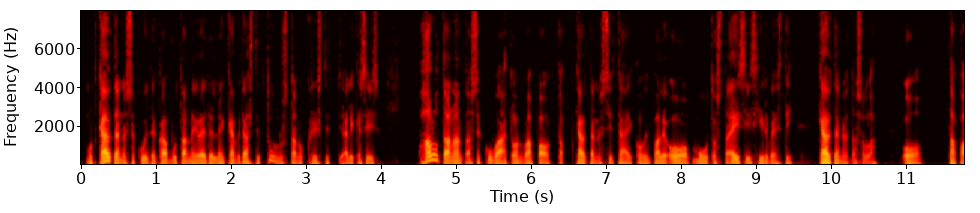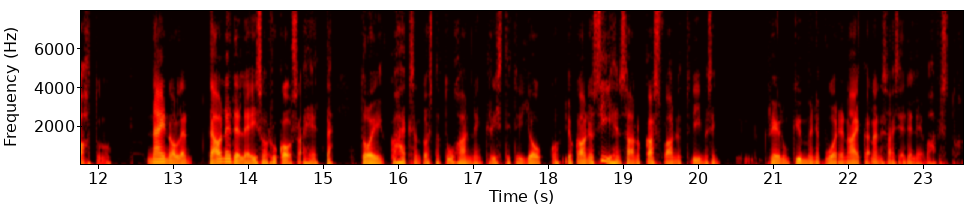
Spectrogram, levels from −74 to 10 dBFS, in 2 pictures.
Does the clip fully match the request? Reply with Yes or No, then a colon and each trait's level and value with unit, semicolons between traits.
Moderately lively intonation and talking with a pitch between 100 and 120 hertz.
Yes: average, 3.6 semitones; low, 115 Hz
